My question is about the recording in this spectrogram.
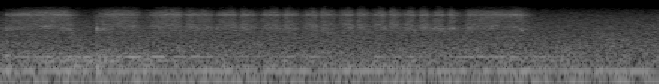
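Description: Stylus tip rubbing across an iPad Pro's glass screen in a run of short scratchy brush strokes. The strokes come faster near the end and stop about three and a half seconds in.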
